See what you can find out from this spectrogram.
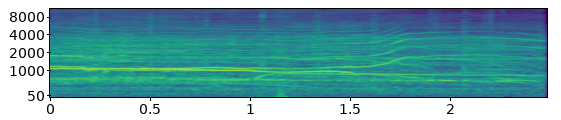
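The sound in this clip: Loud crowd cheering and shouting for wrestler Roman Reigns at a record-sized wrestling event, a dense, sustained roar that holds steady throughout with no pause.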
